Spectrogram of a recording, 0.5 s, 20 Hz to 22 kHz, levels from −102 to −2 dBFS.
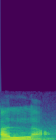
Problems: constant background noise, low volume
